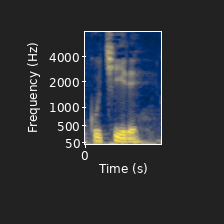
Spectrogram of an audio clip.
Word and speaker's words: Qscire: Escúchale, lo dije mal, a ver, ¿cómo se pronuncia el nombre? – Tenemos uno de los fundadores que es fanático del latín, así que le gusta llamarlo Cuchire. – Cuchire. – Es un tejillo italiano, es el latín. – Claro, exactamente. – Cuchire se escribe Q-S-C-I-R-E, para los que no los conocen.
